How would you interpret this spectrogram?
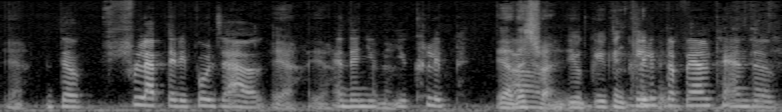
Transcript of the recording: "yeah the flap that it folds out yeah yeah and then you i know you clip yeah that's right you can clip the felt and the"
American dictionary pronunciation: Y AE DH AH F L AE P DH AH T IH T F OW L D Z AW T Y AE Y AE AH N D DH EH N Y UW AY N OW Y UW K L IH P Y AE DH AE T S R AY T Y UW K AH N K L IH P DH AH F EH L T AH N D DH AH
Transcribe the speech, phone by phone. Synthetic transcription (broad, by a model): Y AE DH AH F L AE P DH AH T IH T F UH L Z AW T Y AE Y AE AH N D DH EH N Y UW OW Y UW K L IH P Y AE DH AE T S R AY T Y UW K AH N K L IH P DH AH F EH L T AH N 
